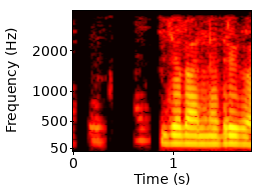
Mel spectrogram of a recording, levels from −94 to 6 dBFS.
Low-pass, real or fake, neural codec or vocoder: 3.6 kHz; real; none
